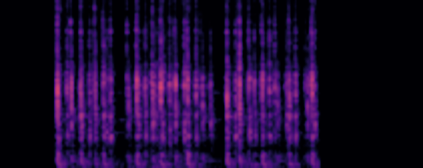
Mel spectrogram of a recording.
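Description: Typing sound effect: rapid keyboard key clicks in three quick runs, starting about half a second in and stopping short of the end.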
